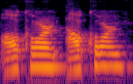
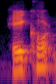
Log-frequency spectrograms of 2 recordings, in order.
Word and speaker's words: Alcorn: Alcorn. Acorn. No, it's got an Alcorn.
